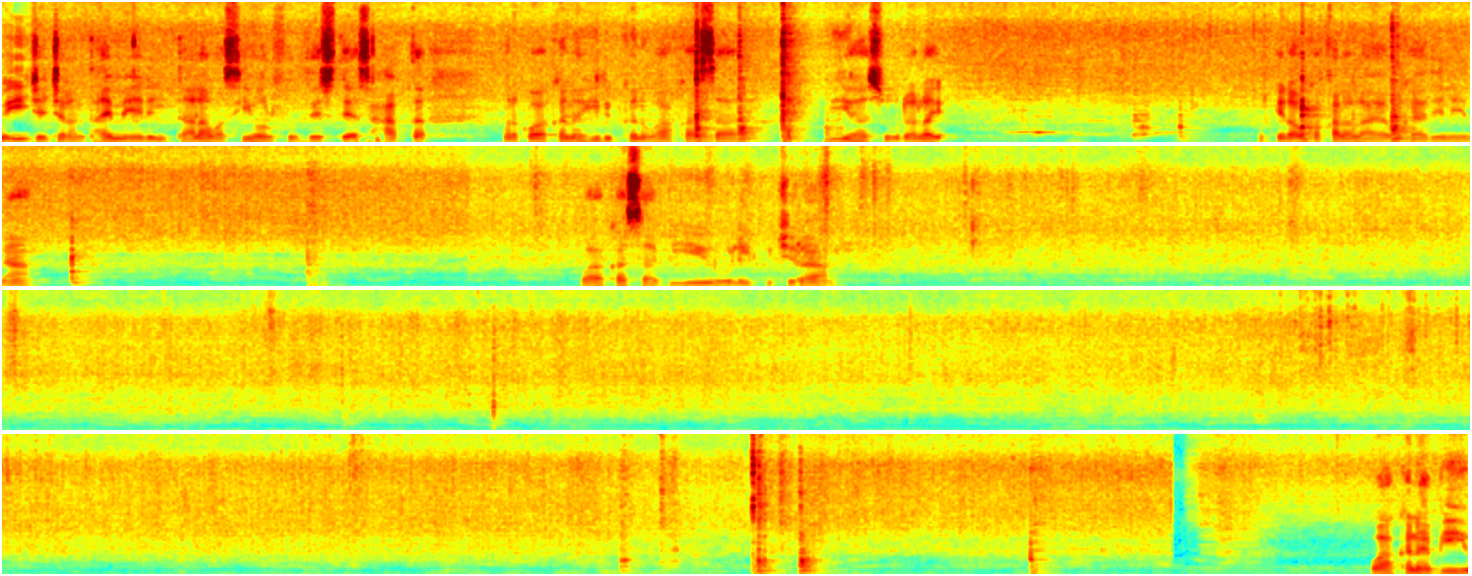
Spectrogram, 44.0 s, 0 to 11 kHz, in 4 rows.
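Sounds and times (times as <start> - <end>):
meat sizzling in a frying pan: 0.0 - 44.0
wooden spatula stirring: 41.9 - 42.5.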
